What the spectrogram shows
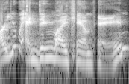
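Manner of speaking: high-pitched, fearful, alarmed tone. Apologizing to Daniel for scaring him, imitating Daniel's scared voice. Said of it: "I could hear that like fear in your voice".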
